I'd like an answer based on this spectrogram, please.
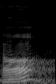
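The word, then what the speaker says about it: ρ: densitas atau rapat massa dengan simbolnya seperti ini ini dibacanya roh itu menunjukkan perbandingan massa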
